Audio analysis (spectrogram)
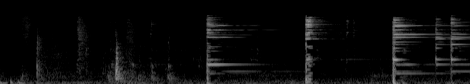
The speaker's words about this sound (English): We made a little schoolroom here, and this might represent a schoolroom in the valley. But anyway, there's some school bells.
